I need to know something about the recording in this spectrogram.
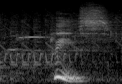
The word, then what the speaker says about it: please: age a-g-e breathe b-r-e-a-t-h-e please p-l-e-a-s-e the last e in all of those words age breathe and please is silent how about silent g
